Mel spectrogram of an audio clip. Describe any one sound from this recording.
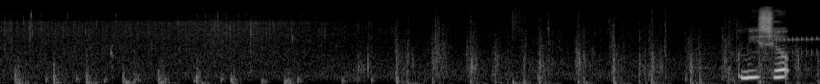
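Footsteps thud on wooden planks and then on a dirt path.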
